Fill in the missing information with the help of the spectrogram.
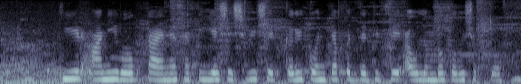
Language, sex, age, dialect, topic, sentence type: Marathi, female, 18-24, Standard Marathi, agriculture, question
